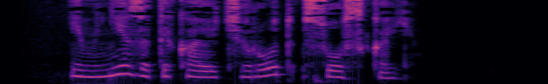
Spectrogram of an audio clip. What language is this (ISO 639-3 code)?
bel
